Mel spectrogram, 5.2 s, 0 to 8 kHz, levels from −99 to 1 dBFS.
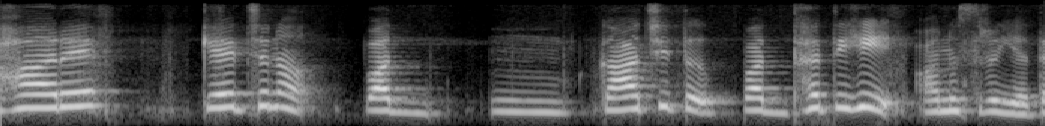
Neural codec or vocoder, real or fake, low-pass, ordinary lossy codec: none; real; 7.2 kHz; none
